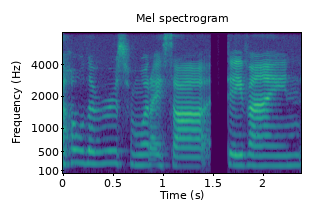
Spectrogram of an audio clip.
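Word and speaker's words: Da'Vine: Davine is how you pronounce her name, she's been saying.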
